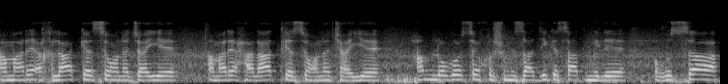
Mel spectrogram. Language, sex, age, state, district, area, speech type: Urdu, male, 18-30, Delhi, North West Delhi, urban, spontaneous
